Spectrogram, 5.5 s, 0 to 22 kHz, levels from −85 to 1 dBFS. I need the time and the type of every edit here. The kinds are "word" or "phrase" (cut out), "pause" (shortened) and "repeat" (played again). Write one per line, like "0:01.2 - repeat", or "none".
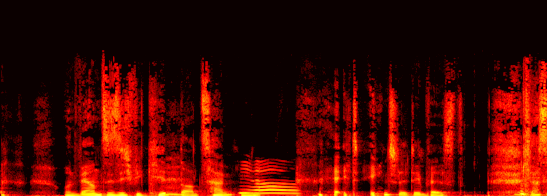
0:04.2 - word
